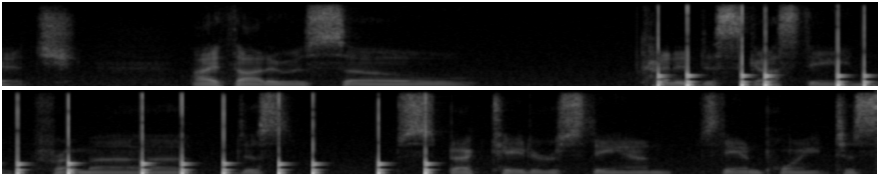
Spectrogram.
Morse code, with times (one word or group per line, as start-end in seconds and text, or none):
none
